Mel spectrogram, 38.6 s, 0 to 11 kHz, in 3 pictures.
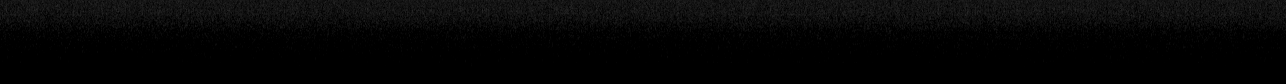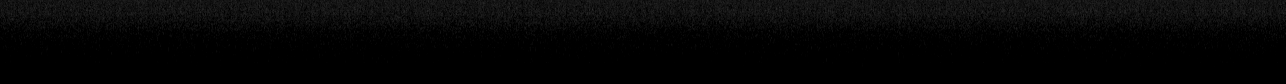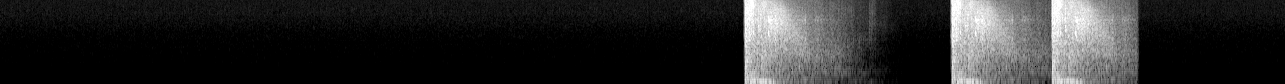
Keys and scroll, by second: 18.7 w, 28.3 w, 31.8 s, 32.5 d, 37.0 Escape.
